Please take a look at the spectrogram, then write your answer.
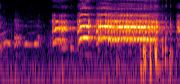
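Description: A single junglefowl crow rings out close and loud, a short rising call followed by a longer sustained note.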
